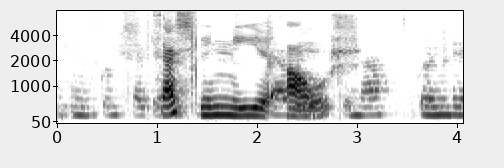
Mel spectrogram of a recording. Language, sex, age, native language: Icelandic, female, 18-19, Icelandic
